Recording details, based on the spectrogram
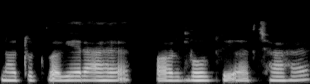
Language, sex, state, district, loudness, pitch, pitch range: Hindi, female, Bihar, Sitamarhi, -18 LUFS, 185 Hz, 180-190 Hz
